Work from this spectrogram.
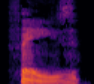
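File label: "phase", British English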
